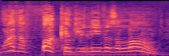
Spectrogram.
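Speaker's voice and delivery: high-pitched imitation of an annoyed girlfriend; snapping. Girlfriend snaps at his friends to leave, imitated annoyed snap. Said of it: "she gets up and she snaps".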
